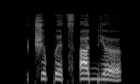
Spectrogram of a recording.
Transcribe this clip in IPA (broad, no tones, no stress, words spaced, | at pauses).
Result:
t͡ʃɘpet͡sʔa bʲœ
